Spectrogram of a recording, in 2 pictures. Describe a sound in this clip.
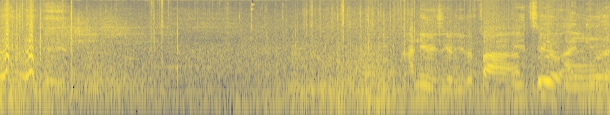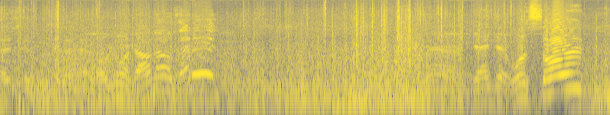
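Wind rushes loudly past on a swinging amusement ride.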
